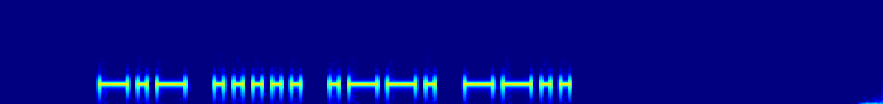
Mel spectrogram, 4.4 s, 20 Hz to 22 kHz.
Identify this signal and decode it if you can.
Morse code, heard as a keyed tone, about 32 wpm, 700 Hz. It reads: K5PZ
